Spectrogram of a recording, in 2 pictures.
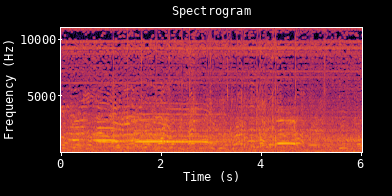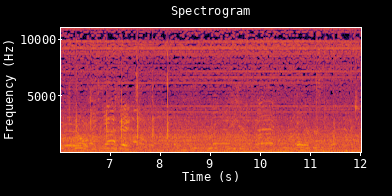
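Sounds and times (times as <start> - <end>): players and spectators talking: 0.0 - 12.0.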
